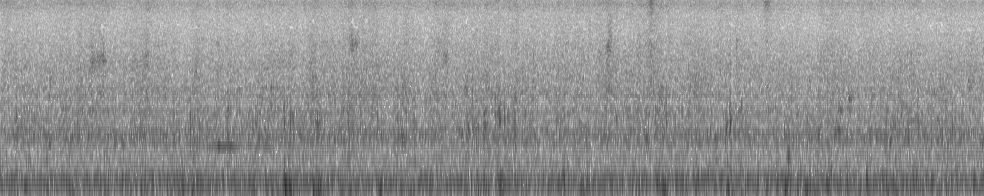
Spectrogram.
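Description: Running noise of an LHB passenger coach at speed: steady wheel-on-rail noise with scattered clicks and a sharper knock about three seconds in.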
